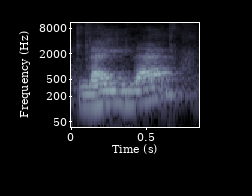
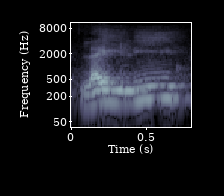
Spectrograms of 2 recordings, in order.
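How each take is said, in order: First: The name ends with an 'ah' vowel. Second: The name ends with an 'ee' vowel. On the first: The speaker calls it right. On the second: The speaker calls it wrong.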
